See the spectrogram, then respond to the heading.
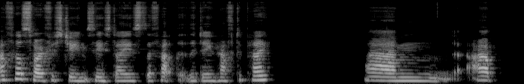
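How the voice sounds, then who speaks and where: A somewhat breathy woman's voice at medium pitch and moderate pace, with fairly even intonation, on a very clean recording with a silent background. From English East Midlands, Nottingham/Derby area. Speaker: therapeutic radiographer and practice educator. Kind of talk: interview conversation. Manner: conversational, many fillers (um, you know).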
